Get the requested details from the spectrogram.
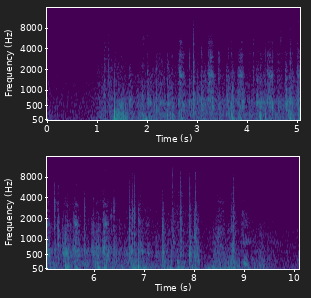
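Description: Quilted fabric rustles and shifts as it is pushed along.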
